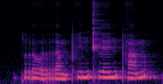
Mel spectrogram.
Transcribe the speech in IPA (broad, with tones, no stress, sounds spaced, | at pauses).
p r ɤː˨˩ r a˩˦ m pʰ i˦˥ n kʰ l eː˦˥ n pʰ a˦˥ m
